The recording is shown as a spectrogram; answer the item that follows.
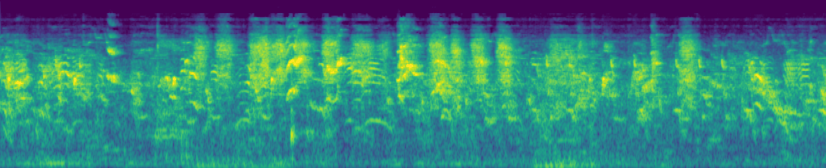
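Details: Baby zebra finches, captive, starting to feed themselves for the first time, giving a dense, continuous stream of harsh, buzzy, high squawking calls in overlapping bursts, loud and close throughout.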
